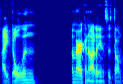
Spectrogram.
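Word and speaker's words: eidolon: And as a quick aside here, uh, note that super super literally based on the Greek pronunciation of the word, the word idolon is pronounced idollan.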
